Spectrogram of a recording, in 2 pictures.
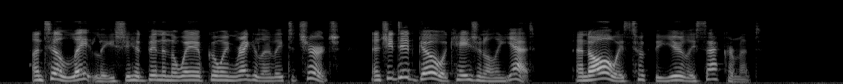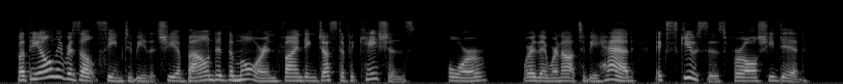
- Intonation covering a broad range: No, average, 4.8 semitones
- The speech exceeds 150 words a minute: Yes, average, 190 wpm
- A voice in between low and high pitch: Yes, medium, 180 Hz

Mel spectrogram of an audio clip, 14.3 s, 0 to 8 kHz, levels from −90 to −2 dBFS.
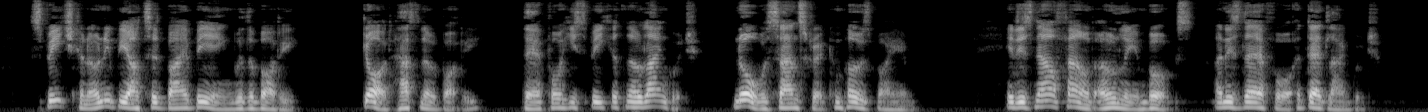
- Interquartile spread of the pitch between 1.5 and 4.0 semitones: No, average, 5.3 semitones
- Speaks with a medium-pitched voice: No, low, 130 Hz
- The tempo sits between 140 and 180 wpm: Yes, average, 170 wpm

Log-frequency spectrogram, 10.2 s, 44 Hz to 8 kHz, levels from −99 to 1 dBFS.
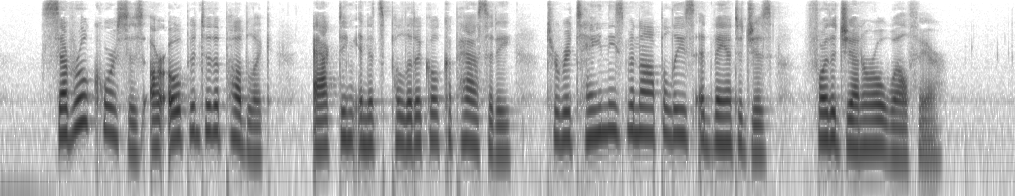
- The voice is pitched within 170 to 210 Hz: Yes, high, 190 Hz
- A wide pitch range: No, average, 4.9 semitones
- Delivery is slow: Yes, slow, 125 wpm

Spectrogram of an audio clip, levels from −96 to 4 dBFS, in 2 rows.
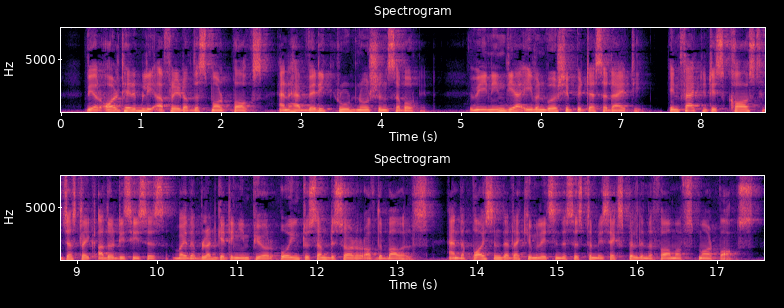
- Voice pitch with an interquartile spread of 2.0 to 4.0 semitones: Yes, average, 3.2 semitones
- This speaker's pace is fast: Yes, fast, 210 wpm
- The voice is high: No, low, 120 Hz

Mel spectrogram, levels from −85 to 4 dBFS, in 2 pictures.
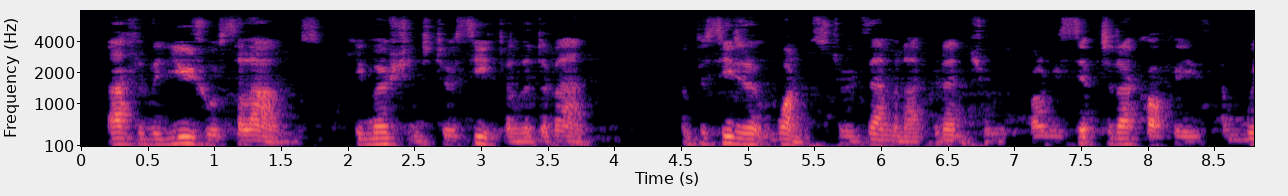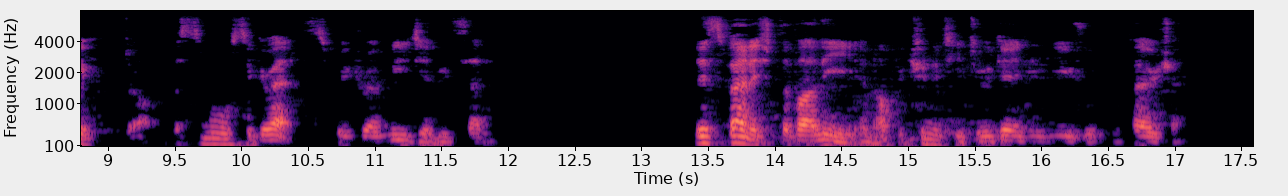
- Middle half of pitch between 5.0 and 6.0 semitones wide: No, average, 4.5 semitones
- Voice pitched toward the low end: Yes, low, 115 Hz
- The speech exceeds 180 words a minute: No, average, 155 wpm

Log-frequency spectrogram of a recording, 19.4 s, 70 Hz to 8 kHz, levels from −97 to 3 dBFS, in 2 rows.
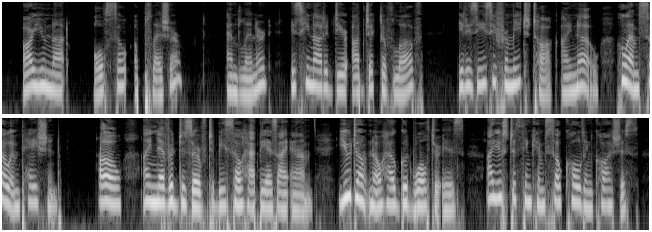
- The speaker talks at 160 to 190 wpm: Yes, average, 175 wpm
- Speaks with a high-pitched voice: Yes, high, 200 Hz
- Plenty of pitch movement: No, average, 4.1 semitones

